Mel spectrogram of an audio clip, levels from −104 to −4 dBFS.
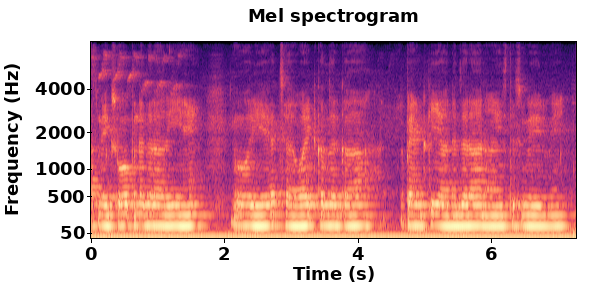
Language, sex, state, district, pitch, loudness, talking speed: Hindi, male, Rajasthan, Bikaner, 125 Hz, -13 LUFS, 175 wpm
